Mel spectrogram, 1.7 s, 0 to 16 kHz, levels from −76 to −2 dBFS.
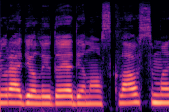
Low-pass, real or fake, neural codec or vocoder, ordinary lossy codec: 14.4 kHz; real; none; Opus, 64 kbps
